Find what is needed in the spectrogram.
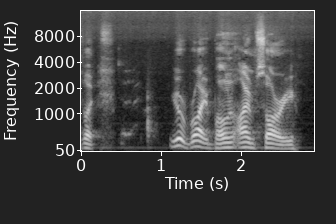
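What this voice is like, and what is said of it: Imitates another person's voice. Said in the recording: “to do my Josh voice ... Sounded just like him.”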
